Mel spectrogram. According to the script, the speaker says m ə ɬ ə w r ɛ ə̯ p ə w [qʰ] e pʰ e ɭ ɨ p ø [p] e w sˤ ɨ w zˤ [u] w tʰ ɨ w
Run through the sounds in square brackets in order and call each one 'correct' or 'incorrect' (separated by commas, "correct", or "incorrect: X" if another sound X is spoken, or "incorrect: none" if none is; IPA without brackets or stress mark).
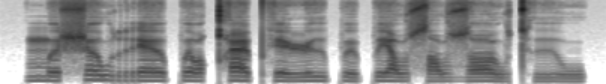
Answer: correct, correct, incorrect: ø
